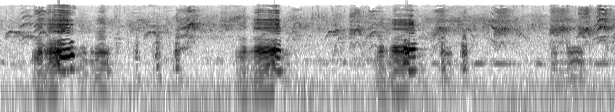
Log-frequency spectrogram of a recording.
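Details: Reserve ducks give three main bursts of harsh, stacked quacks roughly two seconds apart, with softer scattered calls between them over a low background hiss.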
